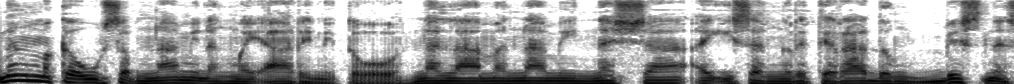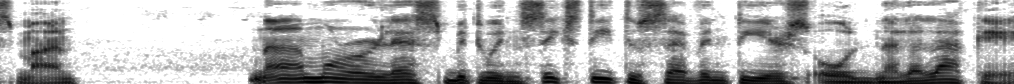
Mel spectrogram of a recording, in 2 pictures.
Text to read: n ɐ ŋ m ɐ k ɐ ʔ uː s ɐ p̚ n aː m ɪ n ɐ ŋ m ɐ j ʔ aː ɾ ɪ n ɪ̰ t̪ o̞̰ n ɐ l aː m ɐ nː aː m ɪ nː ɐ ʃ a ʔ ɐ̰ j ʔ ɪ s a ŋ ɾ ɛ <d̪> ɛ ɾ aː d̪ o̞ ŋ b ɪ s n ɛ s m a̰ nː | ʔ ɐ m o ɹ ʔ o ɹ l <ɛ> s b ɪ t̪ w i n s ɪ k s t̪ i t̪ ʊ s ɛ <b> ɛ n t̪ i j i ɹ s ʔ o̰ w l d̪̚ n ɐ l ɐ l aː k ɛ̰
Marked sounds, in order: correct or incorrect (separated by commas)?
incorrect, correct, incorrect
